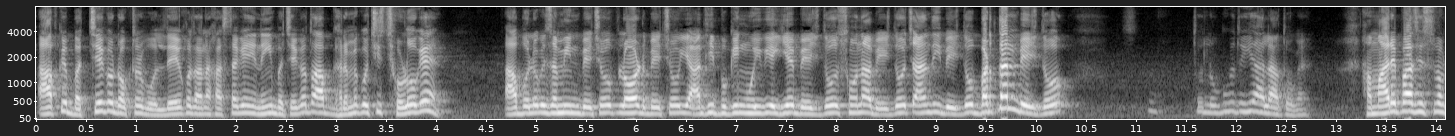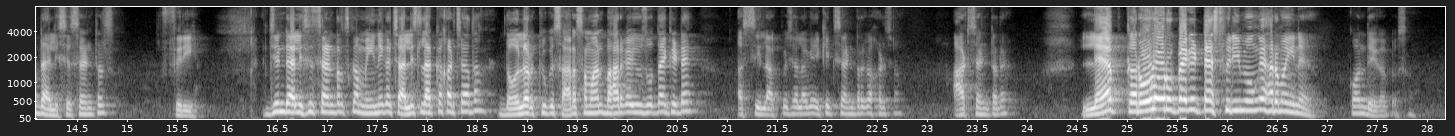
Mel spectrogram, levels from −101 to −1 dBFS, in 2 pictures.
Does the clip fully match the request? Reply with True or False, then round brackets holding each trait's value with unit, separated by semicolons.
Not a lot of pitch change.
False (4.5 semitones)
